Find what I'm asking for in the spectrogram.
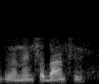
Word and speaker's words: Mensah-Bonsu: Uh, Bonsu, Mensah-Bonsu.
